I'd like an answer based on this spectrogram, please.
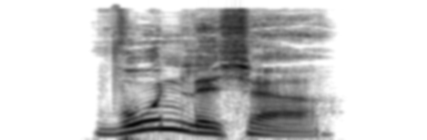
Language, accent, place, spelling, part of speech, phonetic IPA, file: German, Germany, Berlin, wohnlicher, adjective, [ˈvoːnlɪçɐ], De-wohnlicher.ogg
- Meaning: 1. comparative degree of wohnlich 2. inflection of wohnlich: strong/mixed nominative masculine singular 3. inflection of wohnlich: strong genitive/dative feminine singular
